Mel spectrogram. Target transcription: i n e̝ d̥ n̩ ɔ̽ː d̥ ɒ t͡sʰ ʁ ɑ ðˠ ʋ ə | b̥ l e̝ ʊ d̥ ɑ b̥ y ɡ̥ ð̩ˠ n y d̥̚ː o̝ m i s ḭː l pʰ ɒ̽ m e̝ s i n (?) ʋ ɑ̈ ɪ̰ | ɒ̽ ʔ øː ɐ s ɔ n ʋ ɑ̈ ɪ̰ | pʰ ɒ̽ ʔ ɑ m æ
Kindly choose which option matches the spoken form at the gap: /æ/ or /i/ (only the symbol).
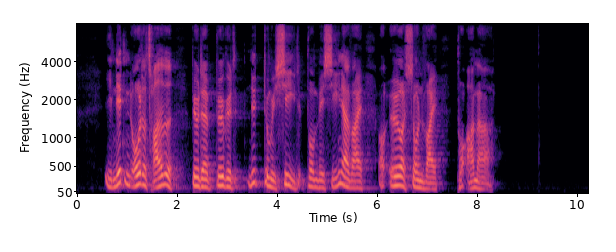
æ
